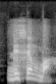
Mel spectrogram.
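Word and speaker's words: December: শেষ হচ্ছে ডিসেম্বর। ডিসেম্বর আর silent থাকতেছে, এখানেও আর সাইলেন্ট থাকবে।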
